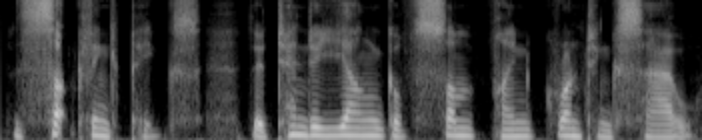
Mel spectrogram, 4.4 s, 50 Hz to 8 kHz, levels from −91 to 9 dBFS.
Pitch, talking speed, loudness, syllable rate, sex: 150 Hz, 150 wpm, -22 LUFS, 3.8 syllables/s, male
